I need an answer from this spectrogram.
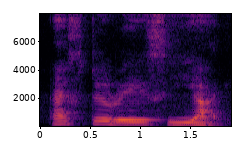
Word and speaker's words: Asteraceae: The Zinnia flower belongs to the Asteraceae family, spelled at Asteraceae, pronounced as Asteraceae family.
